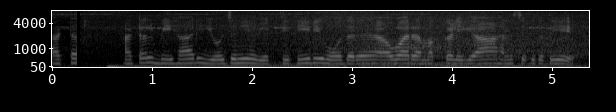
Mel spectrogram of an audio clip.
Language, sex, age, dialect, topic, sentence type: Kannada, female, 18-24, Coastal/Dakshin, banking, question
